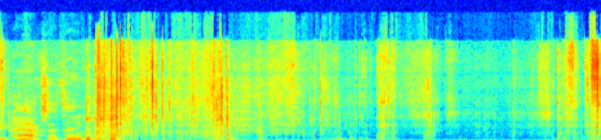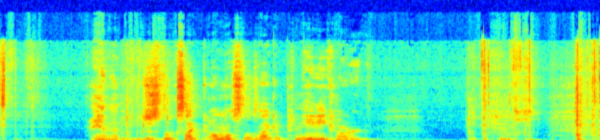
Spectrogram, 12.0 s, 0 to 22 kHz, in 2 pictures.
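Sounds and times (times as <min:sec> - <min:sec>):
cards crinkling and clicking: 0:00.8 - 0:04.5, 0:10.7 - 0:12.0
card pack wrapper tearing: 0:00.9 - 0:04.4.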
